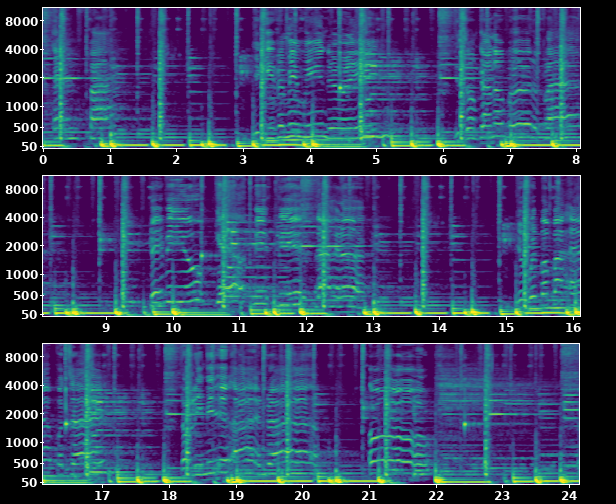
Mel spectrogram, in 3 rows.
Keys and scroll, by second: 0.1 Escape, 9.7 c, 10.1 F4, 10.6 Escape, 18.1 shift+Page_Down.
